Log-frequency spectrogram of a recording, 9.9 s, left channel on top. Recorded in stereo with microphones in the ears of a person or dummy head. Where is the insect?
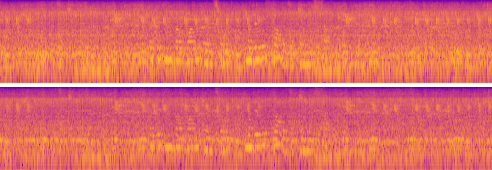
90° left, 7.5 m.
